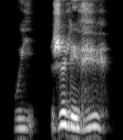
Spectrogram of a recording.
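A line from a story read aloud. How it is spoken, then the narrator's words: Jerky interrupting voice. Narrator (French): interrompit la marquise d'une voix saccadée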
